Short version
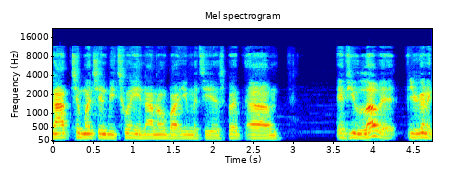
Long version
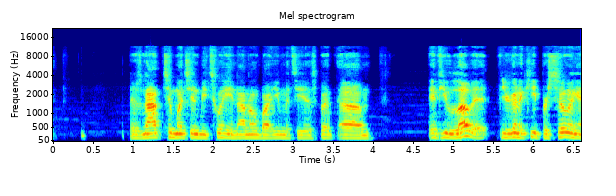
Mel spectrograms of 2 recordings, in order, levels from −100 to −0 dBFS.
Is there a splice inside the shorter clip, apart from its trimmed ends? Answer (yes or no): no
